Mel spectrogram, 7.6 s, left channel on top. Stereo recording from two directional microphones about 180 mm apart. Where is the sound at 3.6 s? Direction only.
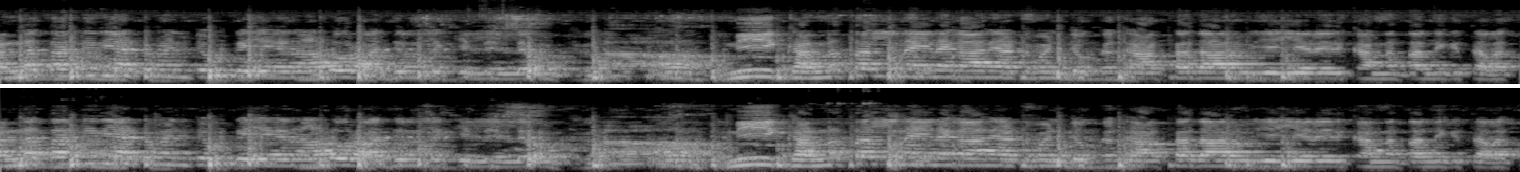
15° left (ahead or behind).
